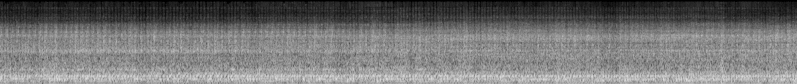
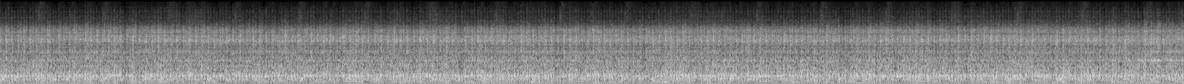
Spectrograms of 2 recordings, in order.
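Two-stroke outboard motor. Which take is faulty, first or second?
first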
